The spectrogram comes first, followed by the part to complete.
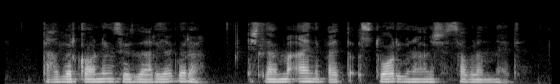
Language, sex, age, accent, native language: Uzbek, male, 18-24, Qashqadaryo, Uzbek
